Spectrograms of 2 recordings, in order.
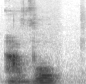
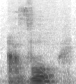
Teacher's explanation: quando o som de uma palavra é fechado, como em avô, esse o é fechado, né? Avô, eu marco ele com acento circunflexo.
